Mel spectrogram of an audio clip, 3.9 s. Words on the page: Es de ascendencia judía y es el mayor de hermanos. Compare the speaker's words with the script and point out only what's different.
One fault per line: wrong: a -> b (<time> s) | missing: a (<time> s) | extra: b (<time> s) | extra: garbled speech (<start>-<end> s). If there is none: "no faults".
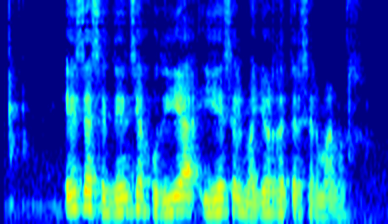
extra: tres (2.9 s)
